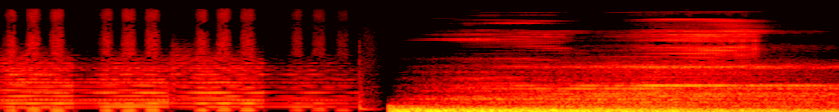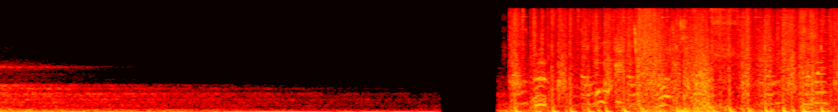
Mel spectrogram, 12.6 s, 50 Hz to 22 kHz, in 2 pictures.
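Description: Gunfire from a modded weapon in the Cyberpunk 2077 video game, a dense, sustained burst of loud shots with heavy low-end boom, stopping briefly before a second rapid volley.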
